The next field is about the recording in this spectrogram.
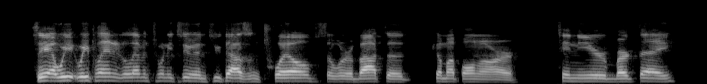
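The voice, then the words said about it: Southern redneck accent. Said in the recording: “you're a redneck like I am, and I can understand your accent real well”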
